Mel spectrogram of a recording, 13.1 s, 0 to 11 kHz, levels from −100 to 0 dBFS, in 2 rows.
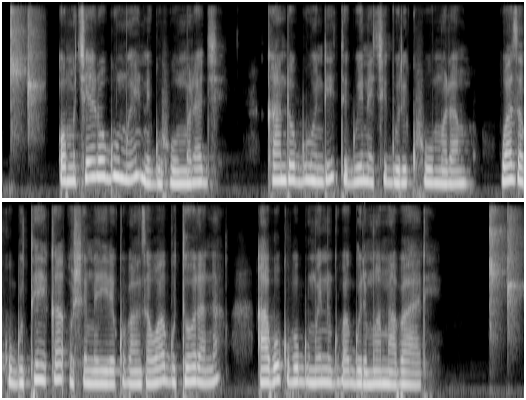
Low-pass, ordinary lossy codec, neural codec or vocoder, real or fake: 9.9 kHz; AAC, 64 kbps; codec, 44.1 kHz, 7.8 kbps, Pupu-Codec; fake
